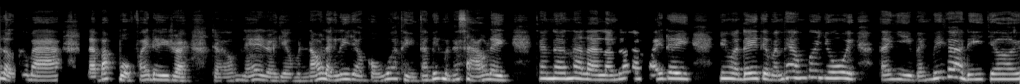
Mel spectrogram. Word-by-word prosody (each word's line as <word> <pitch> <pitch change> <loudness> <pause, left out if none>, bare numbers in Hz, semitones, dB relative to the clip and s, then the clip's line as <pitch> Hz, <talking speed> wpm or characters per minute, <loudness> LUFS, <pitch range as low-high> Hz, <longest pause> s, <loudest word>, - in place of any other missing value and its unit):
lần 255 -10 +1
thứ 220 - -8
3 195 0 +1 0.3
là 180 - +2
bắt 255 +1 +1
buộc 185 -5 +1
phải 205 +2 -2
đi 210 -2 +3
rồi. 185 -4 +1 0.3
Trời, 170 - -9
không 180 +4 -11
lẽ 195 -1 -7
bây 220 -1 -1
giờ 185 - -3
giờ 165 -1 -5
mình 165 +1 -13
nói 190 - 0
lại 250 - +1
cái - - -2
lý 245 +2 +1
do 215 -5 -4
cũ 170 +4 -4
á 265 - -2
thì 200 -6 -3
người 170 - -11
ta 200 - -4
biết 260 - +2
mình 255 - +3
nó 225 - -4
xạo 215 -6 -1
liền, 205 -4 +1 0.3
cho 275 - +2
nên 270 0 +6
á 275 -1 +4
là 230 -3 +3
lần 215 0 +1
đó 260 - 0
là 260 - 0
phải 255 - 0
đi. 265 -2 +4 0.3
Nhưng 275 -1 +4
mà 255 - +3
đi 260 +2 +4
thì 255 - +4
mình 220 0 -3
thấy 305 +2 -1
hông 295 +1 +1
có 330 - -6
vui, 285 -2 +3 0.2
tại 225 +2 -3
vì 220 -3 +1
bạn 195 +3 -7
biết 275 +4 0
á, 335 -3 +3
đi 235 +1 -1
chơi 245 0 +1
235 Hz, 330 wpm, -21 LUFS, 200-260 Hz, 0.3 s, nên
